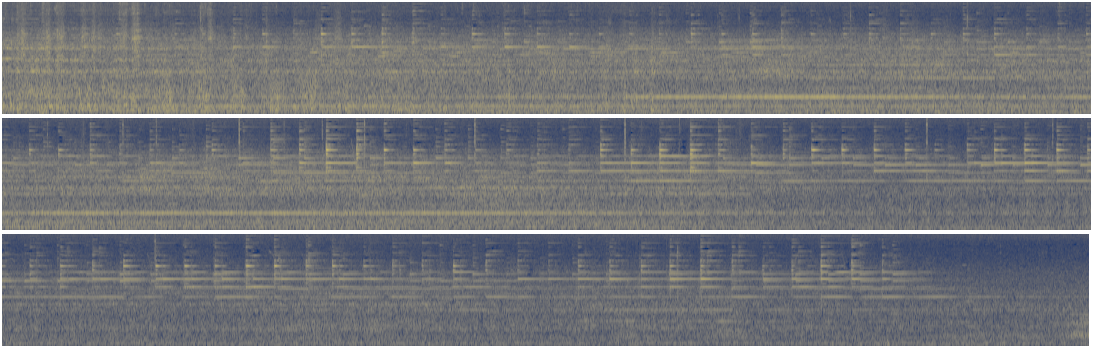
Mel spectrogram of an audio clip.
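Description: Metra bilevel commuter train rolling past, wheels and cars rumbling on the rails, then fading steadily as the train pulls away. A steady pitched tone runs through the first half.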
